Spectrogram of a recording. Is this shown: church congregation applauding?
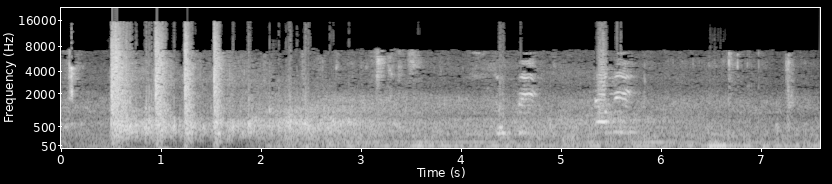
no

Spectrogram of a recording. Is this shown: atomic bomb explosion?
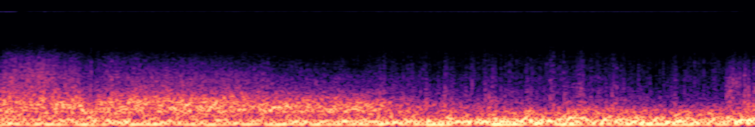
yes

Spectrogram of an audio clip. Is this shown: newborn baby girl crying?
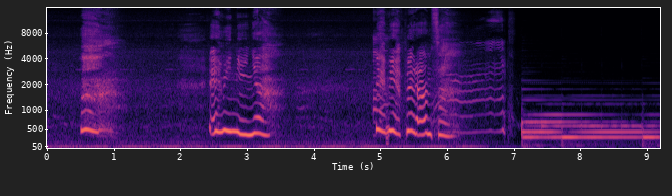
yes

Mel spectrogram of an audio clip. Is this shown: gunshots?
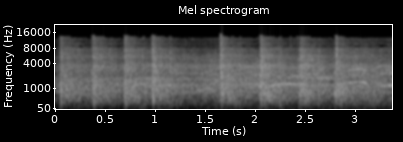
yes

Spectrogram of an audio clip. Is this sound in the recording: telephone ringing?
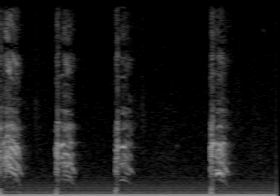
no

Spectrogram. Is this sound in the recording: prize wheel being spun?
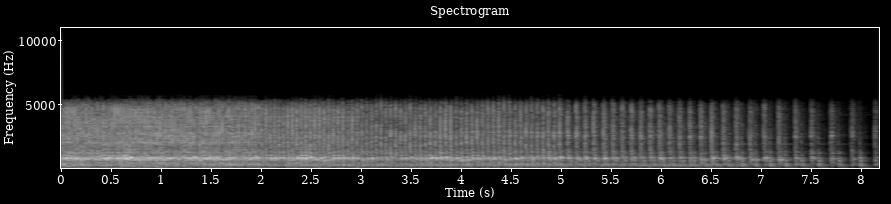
yes

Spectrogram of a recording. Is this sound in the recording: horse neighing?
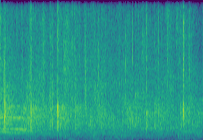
no

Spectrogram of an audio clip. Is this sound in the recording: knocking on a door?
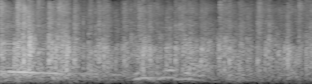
no

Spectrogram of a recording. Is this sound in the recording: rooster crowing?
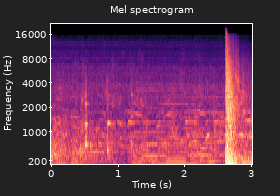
no

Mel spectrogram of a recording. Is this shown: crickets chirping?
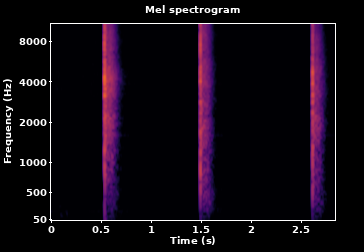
no

